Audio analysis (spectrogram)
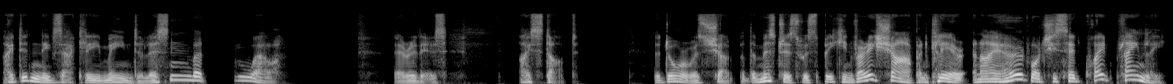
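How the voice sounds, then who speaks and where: A man's voice: lowish voice, sing-song, a little slow, husky, dry recording, clean studio sound, full character voice. A man voicing an old, loyal English housemaid who is deferential, old-fashioned and easily indignant, in an audiobook mystery. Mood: deferential, confiding.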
